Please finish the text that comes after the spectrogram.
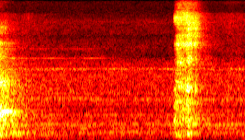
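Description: One short, forceful cough from a patient bursts out near the end after a faint breathy moment, close by and otherwise quiet, during a swallowing function assessment.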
